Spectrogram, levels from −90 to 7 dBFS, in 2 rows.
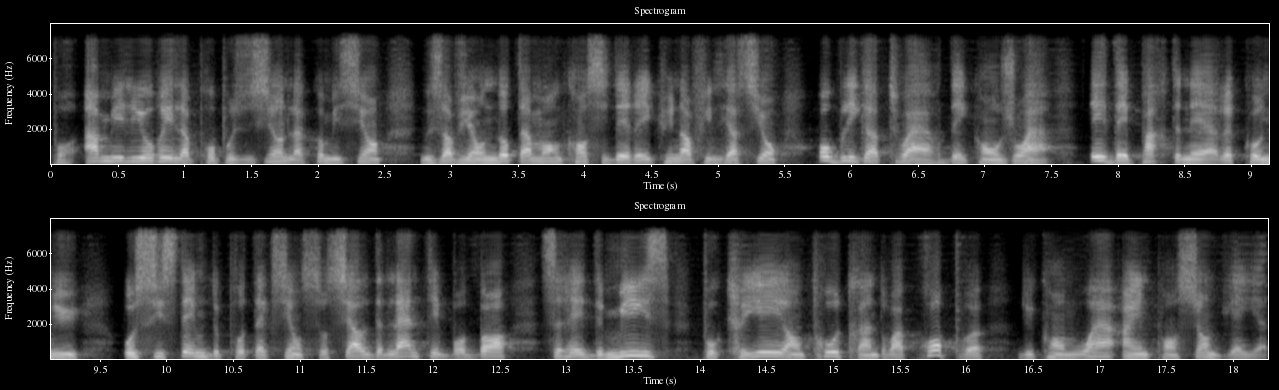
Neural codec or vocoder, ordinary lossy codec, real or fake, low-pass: codec, 16 kHz, about 1 kbps, DyCAST, with the encoder's durations; none; fake; 7.2 kHz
